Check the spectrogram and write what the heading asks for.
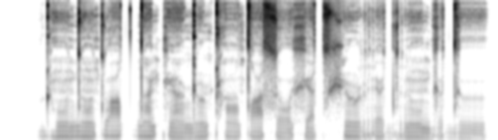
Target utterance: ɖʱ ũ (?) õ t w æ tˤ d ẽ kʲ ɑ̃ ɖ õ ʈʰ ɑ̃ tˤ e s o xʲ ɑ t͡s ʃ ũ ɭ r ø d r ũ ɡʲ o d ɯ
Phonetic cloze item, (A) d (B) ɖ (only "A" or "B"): A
